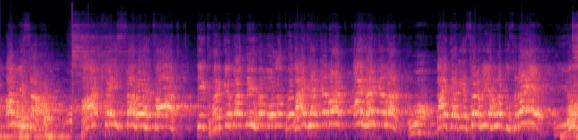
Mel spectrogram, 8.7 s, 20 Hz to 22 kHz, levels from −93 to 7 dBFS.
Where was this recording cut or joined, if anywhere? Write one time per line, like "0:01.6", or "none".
0:01.0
